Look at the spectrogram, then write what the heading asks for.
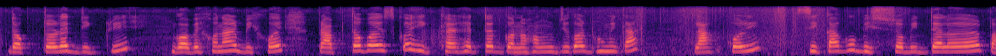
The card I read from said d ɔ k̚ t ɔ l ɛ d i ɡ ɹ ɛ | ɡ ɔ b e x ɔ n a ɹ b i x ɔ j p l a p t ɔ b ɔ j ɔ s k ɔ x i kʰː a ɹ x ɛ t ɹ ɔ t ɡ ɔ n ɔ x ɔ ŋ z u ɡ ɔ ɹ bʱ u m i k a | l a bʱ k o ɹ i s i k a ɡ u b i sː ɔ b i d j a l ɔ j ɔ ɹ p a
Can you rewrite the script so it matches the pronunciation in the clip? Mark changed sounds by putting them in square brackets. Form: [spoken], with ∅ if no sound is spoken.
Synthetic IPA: d ɔ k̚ t ɔ [ɹ] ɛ d i ɡ ɹ [i] | ɡ ɔ b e x ɔ n a ɹ b i x ɔ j p [ɹ] a p t ɔ b ɔ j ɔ s k ɔ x i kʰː a ɹ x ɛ t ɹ ɔ t ɡ ɔ n ɔ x ɔ ŋ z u ɡ ɔ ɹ bʱ u m i k a | l a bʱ k o ɹ i s i k a ɡ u b i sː ɔ b i d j a l ɔ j ɔ ɹ p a

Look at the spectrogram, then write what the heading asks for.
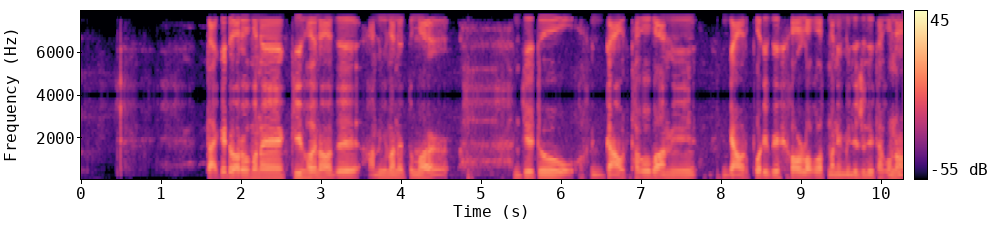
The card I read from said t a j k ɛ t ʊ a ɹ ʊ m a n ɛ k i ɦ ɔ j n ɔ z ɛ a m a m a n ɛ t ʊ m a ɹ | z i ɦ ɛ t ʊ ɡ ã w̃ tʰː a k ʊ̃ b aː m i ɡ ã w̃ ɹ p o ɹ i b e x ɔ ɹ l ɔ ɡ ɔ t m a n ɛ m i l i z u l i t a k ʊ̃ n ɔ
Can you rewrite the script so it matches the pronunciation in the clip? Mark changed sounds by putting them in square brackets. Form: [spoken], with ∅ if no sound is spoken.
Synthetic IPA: t a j k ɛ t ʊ a ɹ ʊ m a n ɛ k i ɦ ɔ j n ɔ z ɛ a m [i] m a n ɛ t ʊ m a ɹ | z i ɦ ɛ t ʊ ɡ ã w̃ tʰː a k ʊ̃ b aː m i ɡ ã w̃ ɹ p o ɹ i b e x ɔ ɹ l ɔ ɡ ɔ t m a n ɛ m i l i z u l i [tʰ] a k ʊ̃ n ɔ

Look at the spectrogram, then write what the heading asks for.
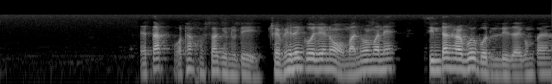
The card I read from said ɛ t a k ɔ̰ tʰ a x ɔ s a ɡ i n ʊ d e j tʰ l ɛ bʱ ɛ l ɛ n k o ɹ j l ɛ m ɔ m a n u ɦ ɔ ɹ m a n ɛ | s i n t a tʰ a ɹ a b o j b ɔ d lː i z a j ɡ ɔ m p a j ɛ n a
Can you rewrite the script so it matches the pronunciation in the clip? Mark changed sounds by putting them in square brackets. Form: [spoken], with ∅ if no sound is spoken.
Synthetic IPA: ɛ t a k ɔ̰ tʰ a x ɔ s a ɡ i n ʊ d e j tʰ [ɹ] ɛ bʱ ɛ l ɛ n k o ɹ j l ɛ [n] ɔ m a n u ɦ ɔ ɹ m a n ɛ | s i n t a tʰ a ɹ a b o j b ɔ d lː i z a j ɡ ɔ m p a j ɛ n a

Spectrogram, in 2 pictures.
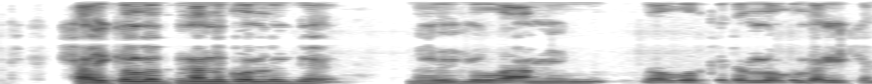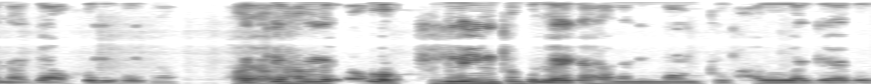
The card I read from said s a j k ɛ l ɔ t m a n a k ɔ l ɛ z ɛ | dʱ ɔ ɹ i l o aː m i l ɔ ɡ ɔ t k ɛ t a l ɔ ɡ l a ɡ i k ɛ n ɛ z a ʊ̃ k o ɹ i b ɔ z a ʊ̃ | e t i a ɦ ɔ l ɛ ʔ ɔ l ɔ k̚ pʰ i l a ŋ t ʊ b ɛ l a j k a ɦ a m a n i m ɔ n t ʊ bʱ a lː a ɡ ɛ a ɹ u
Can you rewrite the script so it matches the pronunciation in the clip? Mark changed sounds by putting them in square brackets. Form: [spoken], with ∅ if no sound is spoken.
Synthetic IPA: s a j k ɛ l ɔ t m a n [ɛ] k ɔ l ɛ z ɛ | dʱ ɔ ɹ i l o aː m i l ɔ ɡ ɔ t k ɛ t a l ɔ ɡ l a ɡ i k ɛ n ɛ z a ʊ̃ k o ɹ i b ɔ z a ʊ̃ | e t i a ɦ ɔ l ɛ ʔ ɔ l ɔ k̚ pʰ i l [i] ŋ t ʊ b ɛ l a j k a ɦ a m a n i m ɔ n t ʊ bʱ a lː a ɡ ɛ a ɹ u

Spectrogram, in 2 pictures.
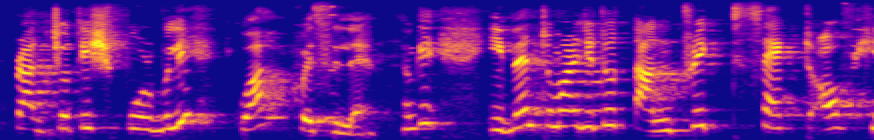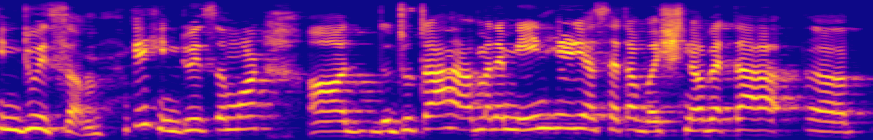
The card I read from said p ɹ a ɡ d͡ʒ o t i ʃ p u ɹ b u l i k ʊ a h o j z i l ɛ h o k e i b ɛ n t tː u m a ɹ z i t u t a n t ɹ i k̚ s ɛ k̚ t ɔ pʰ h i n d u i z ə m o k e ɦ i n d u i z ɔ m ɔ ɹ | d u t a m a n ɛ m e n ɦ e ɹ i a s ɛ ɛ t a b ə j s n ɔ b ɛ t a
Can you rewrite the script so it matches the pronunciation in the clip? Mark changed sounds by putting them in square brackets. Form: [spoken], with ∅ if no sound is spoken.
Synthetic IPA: p ɹ a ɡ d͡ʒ o t i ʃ p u ɹ b u l i k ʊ a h o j [s] i l ɛ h o k e i b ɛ n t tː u m a ɹ z i t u t a n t ɹ i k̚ s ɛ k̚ t ɔ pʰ h i n d u i z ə m o k e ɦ i n d u i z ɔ m ɔ ɹ | d u t a m a n ɛ m e n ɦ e ɹ i a s ɛ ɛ t a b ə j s n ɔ b ɛ t a

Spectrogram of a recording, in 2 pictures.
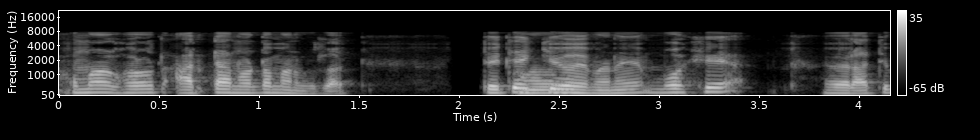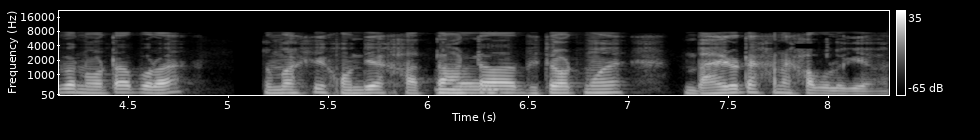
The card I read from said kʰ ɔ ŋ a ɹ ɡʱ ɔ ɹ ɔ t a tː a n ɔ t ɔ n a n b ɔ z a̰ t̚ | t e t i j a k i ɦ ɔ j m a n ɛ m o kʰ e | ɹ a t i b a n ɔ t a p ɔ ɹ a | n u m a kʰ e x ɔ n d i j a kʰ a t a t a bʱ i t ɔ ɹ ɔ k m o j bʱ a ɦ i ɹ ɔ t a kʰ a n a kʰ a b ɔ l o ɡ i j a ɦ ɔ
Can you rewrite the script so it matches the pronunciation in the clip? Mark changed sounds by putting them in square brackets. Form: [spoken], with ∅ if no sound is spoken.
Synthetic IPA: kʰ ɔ [m] a ɹ ɡʱ ɔ ɹ ɔ t a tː a n ɔ t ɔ [m] a n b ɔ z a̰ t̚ | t e t i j a k i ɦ ɔ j m a n ɛ m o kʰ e | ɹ a t i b a n ɔ t a p ɔ ɹ a | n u m a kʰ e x ɔ n d i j a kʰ a t a t a bʱ i t ɔ ɹ ɔ [t] m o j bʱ a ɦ i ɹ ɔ t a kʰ a n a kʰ a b ɔ l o ɡ i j a ɦ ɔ

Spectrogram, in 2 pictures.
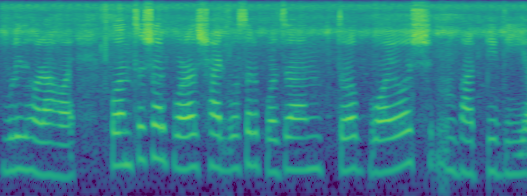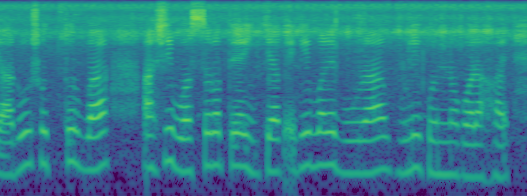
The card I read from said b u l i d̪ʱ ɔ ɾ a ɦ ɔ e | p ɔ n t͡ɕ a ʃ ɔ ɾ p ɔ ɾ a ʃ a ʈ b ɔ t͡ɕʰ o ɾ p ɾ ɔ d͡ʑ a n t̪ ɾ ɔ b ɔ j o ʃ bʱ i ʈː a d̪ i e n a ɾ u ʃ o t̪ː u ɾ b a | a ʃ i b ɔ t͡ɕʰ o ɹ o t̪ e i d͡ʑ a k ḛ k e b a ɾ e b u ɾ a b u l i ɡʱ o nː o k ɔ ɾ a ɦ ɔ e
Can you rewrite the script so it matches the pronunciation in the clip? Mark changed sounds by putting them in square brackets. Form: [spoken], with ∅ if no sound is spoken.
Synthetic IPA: b u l i d̪ʱ ɔ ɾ a ɦ ɔ e | p ɔ n t͡ɕ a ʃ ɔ ɾ p ɔ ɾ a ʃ a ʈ b ɔ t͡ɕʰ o ɾ p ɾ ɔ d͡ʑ a n t̪ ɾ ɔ b ɔ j o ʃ bʱ [a] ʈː [i] d̪ i e [∅] a ɾ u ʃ o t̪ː u ɾ b a | a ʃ i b ɔ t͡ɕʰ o [ɾ] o t̪ e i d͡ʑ a k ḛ k e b a ɾ e b u ɾ a b u l i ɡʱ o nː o k ɔ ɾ a ɦ ɔ e

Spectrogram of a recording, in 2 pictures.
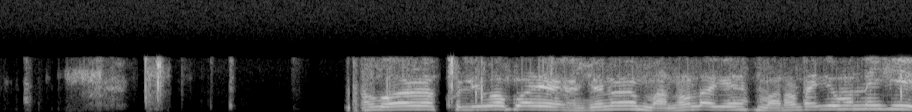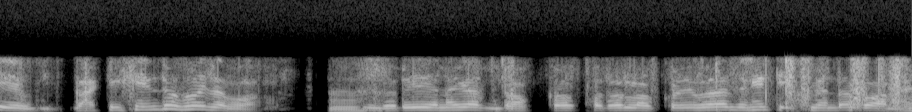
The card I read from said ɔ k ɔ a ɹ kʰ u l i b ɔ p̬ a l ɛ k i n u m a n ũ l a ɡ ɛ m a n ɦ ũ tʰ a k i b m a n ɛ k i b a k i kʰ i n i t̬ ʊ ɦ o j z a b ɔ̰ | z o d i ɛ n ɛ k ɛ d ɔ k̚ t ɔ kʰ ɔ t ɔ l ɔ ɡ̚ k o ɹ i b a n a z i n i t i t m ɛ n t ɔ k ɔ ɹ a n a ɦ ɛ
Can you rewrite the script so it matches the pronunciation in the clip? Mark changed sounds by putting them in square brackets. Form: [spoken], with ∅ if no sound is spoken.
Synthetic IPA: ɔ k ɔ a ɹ kʰ u l i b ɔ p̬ a [ɹ] ɛ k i n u m a n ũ l a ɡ ɛ m a n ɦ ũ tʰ a k i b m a n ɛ k i b a k i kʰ i n i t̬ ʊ ɦ o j z a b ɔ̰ | z o d i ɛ n ɛ k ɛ d ɔ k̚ t ɔ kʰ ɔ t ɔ l ɔ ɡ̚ k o ɹ i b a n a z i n i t i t m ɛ n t ɔ k ɔ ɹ a n a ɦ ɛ

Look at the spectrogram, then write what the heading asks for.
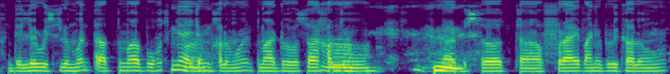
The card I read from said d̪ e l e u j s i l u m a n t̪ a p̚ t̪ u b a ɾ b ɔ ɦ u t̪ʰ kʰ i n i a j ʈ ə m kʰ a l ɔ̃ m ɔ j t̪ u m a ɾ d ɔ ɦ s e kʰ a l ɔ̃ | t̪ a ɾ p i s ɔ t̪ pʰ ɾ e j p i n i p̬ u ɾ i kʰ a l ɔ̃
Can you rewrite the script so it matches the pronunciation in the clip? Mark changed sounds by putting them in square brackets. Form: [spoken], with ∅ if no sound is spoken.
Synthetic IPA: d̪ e l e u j s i l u m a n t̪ a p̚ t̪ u [m] a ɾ b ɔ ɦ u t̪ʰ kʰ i n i a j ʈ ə m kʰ a l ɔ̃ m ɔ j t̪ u m a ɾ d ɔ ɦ s [a] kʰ a l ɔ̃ | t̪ a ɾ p i s ɔ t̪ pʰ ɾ [a] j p [a] n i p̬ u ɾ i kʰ a l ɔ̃

